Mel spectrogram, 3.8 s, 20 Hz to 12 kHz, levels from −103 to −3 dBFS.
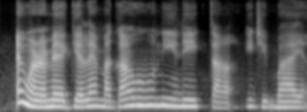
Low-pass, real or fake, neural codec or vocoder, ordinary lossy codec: none; fake; codec, 24 kHz, 0.9 kbps, WavTokenizer, small release; none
